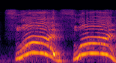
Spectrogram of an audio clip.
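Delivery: very high, loud alarm cry; cat shouting alarm. A narrator's reading. Jack yells at the birds, very high and loud. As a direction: yell a warning to scare them. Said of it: "he cried".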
